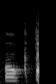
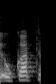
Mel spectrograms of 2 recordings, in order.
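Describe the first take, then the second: First: उक्त as one syllable, "ukt"; corrected form of उक्त. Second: उक्त split into two syllables, u-kat; mistaken form of उक्त. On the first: Teacher giving students the correction, उक्त with joined "kt". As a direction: join k and t at the end of उक्त. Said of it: "ये उक्त है". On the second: Teacher correcting a misspelling for students, उक्त read as "ukat". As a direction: say उक्त as "ukat", with a vowel before the final t. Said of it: "ये उक्त नहीं है". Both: Shown as a demonstration.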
